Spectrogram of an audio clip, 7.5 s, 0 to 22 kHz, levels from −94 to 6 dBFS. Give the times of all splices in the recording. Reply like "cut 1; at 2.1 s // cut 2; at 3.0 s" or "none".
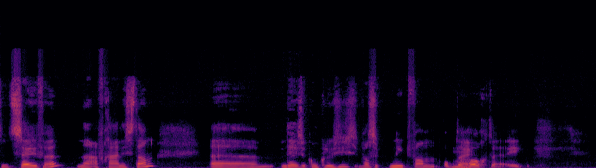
cut 1; at 3.4 s

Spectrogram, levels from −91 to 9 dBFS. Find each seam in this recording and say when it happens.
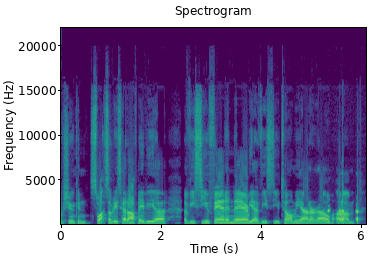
cut 1; at 3.8 s

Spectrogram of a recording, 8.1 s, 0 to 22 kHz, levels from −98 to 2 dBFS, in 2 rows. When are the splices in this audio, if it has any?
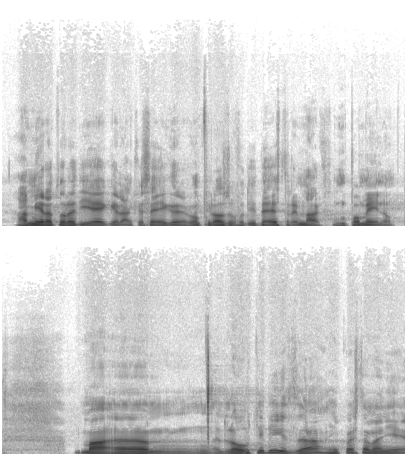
none

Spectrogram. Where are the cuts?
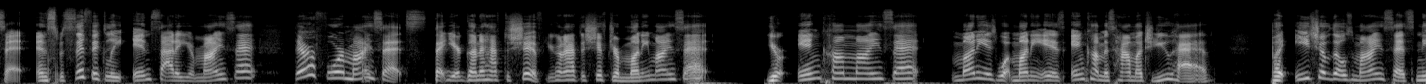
cut 1; at 9.9 s // cut 2; at 12.5 s

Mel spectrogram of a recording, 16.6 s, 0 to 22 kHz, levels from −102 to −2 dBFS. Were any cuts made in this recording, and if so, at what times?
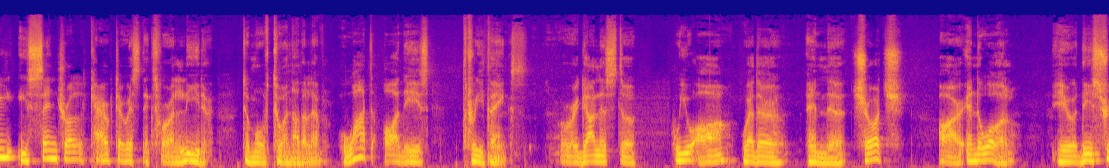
cut 1; at 11.1 s

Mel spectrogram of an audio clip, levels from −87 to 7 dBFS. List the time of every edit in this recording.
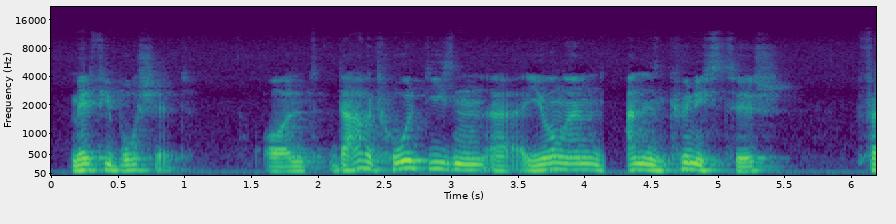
cut 1; at 1.4 s // cut 2; at 4.1 s

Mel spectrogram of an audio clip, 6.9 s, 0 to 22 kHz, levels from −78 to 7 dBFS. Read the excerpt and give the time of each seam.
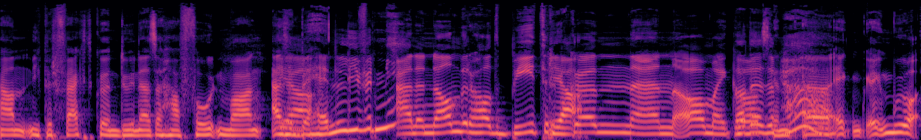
cut 1; at 5.8 s

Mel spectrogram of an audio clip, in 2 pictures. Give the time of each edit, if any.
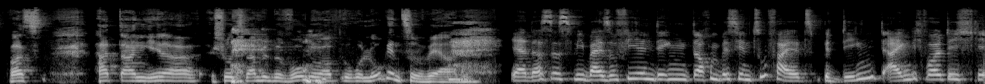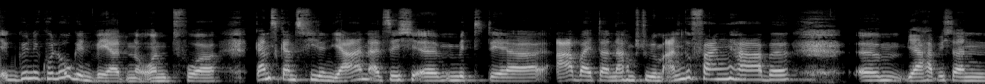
none

